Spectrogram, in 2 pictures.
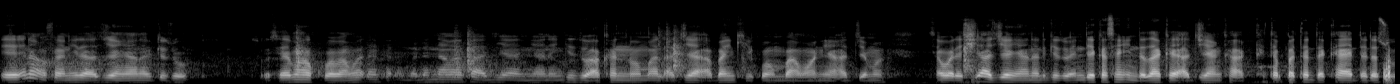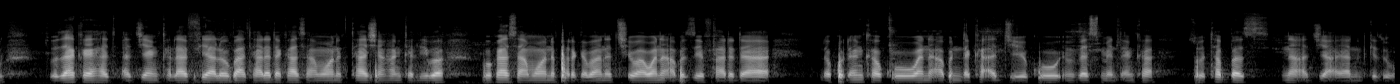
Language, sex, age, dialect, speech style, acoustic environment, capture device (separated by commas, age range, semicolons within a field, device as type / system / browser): Hausa, male, 25-34, Nigeria - Nigerian Standard, happy; relaxed, construction, mobile / Linux / Chrome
